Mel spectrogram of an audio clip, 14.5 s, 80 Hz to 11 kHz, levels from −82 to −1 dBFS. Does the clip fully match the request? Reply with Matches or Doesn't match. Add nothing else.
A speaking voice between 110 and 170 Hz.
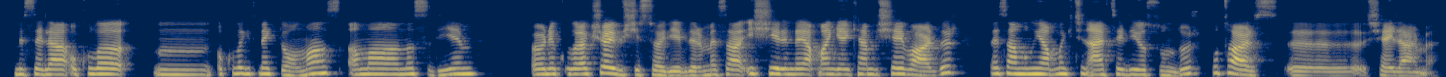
Doesn't match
